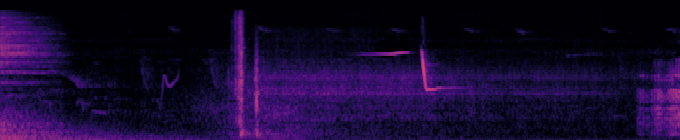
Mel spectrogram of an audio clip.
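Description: A closing orchestral hit rings away, then faint ambience with a few bird calls: a short rising chirp early on, two clicks about two and a half seconds in, and a sharp whistle that drops steeply in pitch about four seconds in.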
